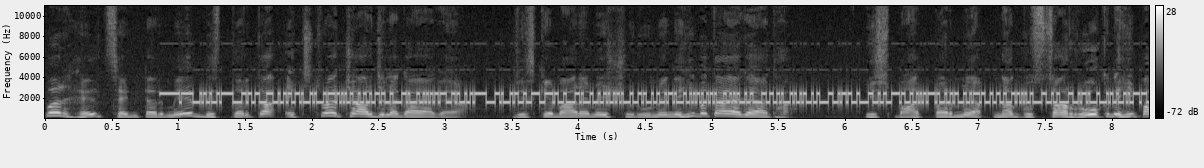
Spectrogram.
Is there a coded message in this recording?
Yes: RTTY (75 baud, 850 Hz shift) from 0.9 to 8.3 s, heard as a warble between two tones, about 2000 Hz centre, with speech in Hindi. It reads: TWO WEEKS LATER, TEAMMATE DEN HERDER TIED THAT MARK AGAINST THE …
